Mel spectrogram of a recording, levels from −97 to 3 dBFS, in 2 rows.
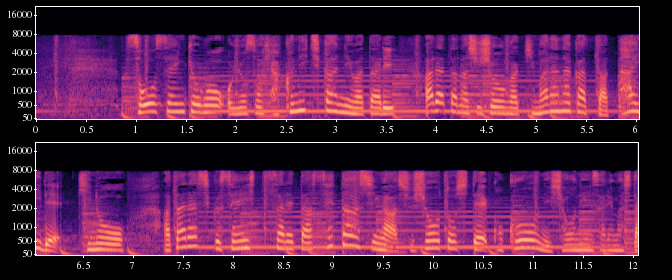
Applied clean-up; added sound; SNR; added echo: none; Wind instrument, woodwind instrument; 13 dB; none.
